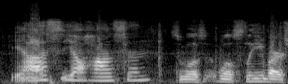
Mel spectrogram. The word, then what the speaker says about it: Johansson: that close enough fer no it's not Johnson Johanson that's the way that's the Swedish way yes Johanson so we'll we'll sleeve our Swedish Johanson Johanson sleeved someone just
